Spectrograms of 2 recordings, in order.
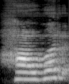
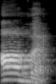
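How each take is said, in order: First: The word starts with an h sound. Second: The word starts directly with a vowel. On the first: The speaker calls it wrong. "ഹവർ എന്ന് പറയരുത്" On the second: The speaker calls it right. "എച്ച് silent ആണ്"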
